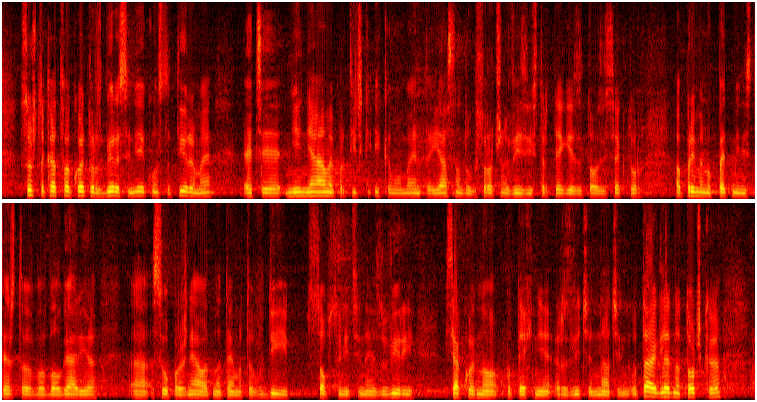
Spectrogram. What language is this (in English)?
Bulgarian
